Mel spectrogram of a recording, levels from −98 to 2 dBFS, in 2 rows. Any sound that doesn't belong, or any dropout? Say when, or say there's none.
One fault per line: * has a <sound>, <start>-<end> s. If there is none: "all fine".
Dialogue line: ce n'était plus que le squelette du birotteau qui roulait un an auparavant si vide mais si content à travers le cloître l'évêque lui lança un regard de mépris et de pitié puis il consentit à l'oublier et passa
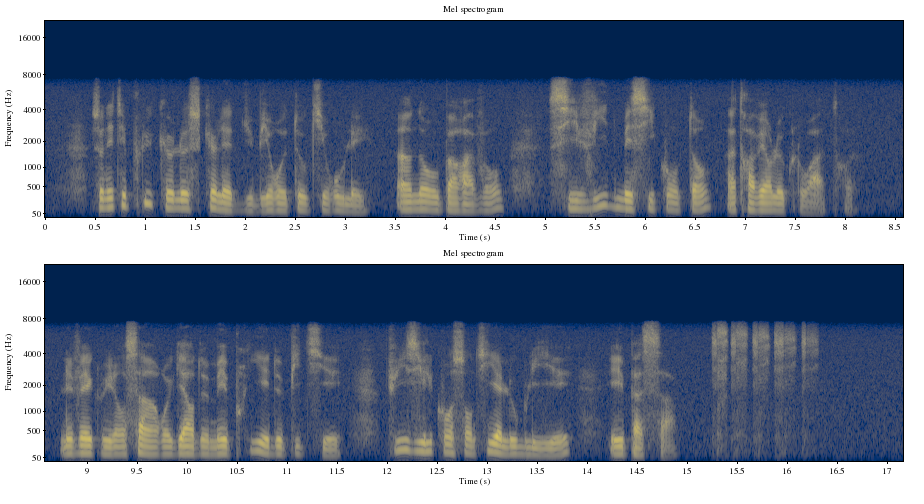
* has a laugh, 15.2-16.3 s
